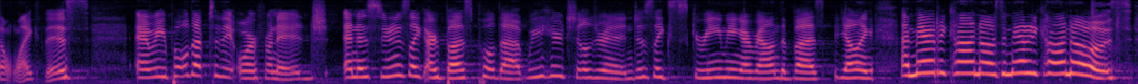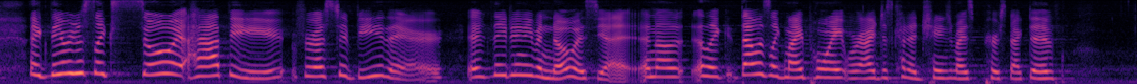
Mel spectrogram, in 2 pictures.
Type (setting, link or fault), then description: setting, large echoing room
